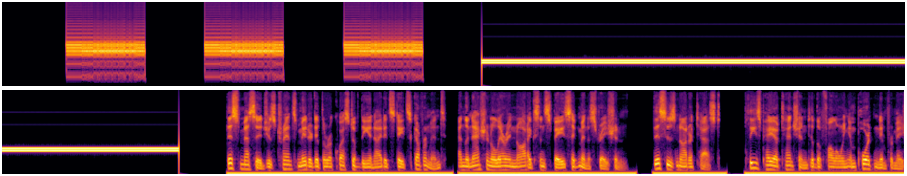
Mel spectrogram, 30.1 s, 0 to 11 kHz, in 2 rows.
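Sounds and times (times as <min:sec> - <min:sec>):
digital data warble bursts: 0:01.1 - 0:02.4, 0:03.4 - 0:04.7, 0:05.7 - 0:07.0
two-tone alarm signal: 0:01.1 - 0:02.4, 0:03.4 - 0:04.7, 0:05.7 - 0:07.0.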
